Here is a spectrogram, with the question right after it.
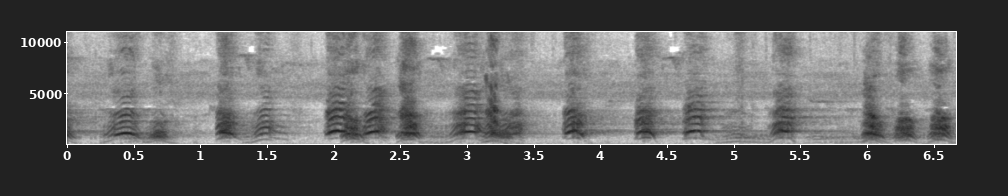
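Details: Three Pomeranians spot a big deer in the backyard and bark at it: high-pitched, sharp yapping barks in quick clusters of two or three, roughly fifteen barks in under seven seconds, with short pauses between bursts.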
